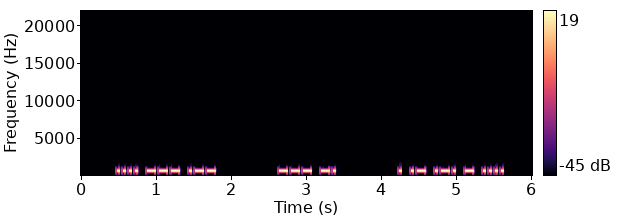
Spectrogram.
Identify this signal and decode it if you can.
Morse code, heard as a keyed tone, about 30 wpm, 700 Hz. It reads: HOW ON EARTH
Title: 3x Word-Spacing - Sentences from Top 200 Words - 30wpm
